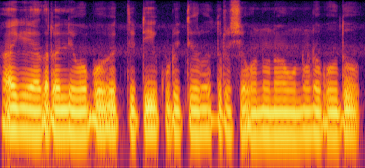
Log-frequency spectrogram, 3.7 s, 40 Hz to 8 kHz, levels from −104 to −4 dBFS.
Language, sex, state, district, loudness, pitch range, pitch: Kannada, male, Karnataka, Koppal, -15 LUFS, 115-125 Hz, 120 Hz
